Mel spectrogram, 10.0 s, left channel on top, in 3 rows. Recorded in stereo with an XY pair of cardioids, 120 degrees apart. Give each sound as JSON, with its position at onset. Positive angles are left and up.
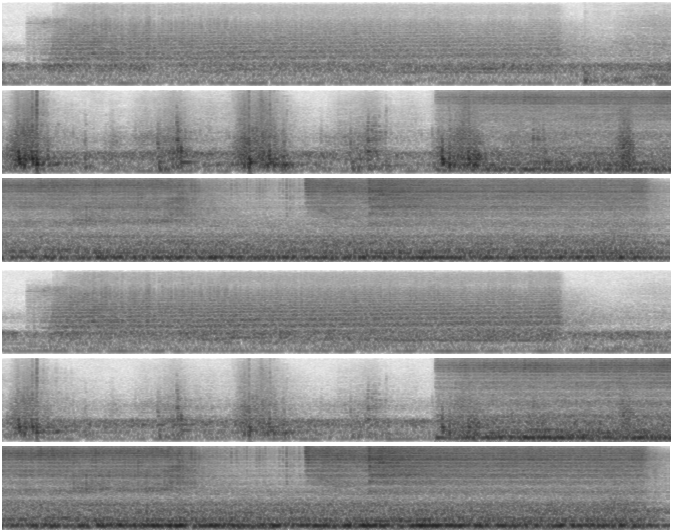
{"t": 0.1, "sound": "a scream", "azimuth_deg": -10, "distance_m": 3.0}
{"t": 2.9, "sound": "a drawer", "azimuth_deg": 45, "distance_m": 0.8}
{"t": 5.5, "sound": "frying", "azimuth_deg": -25, "distance_m": 5.5}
